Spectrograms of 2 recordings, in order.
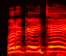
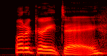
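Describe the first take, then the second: First: Higher, louder sarcastic cheer; mock cheer. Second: Said in the usual way. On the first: Shown as a demonstration. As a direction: overplay the joy ironically. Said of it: "repeated mock cheer". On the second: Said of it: "repeats with more energy".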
